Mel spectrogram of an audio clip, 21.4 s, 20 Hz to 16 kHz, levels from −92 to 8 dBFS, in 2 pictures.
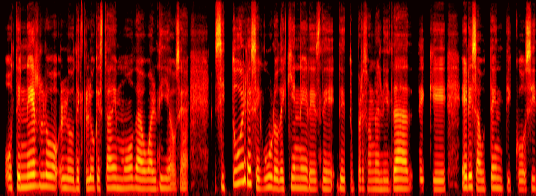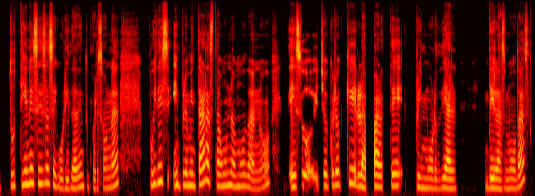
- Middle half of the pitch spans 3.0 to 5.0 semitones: Yes, average, 4.0 semitones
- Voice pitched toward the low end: No, medium, 185 Hz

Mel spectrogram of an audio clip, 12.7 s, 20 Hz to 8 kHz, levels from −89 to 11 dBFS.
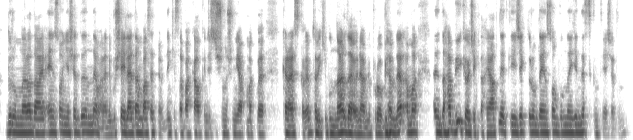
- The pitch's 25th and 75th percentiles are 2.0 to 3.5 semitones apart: Yes, narrow, 2.5 semitones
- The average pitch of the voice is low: Yes, low, 120 Hz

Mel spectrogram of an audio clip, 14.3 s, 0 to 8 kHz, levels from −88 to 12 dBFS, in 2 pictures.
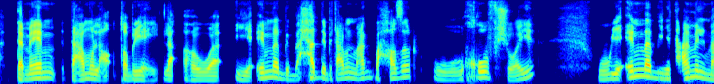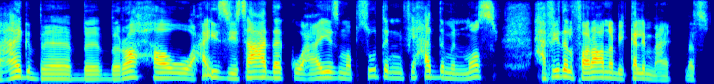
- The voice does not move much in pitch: No, average, 3.8 semitones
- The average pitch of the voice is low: No, medium, 150 Hz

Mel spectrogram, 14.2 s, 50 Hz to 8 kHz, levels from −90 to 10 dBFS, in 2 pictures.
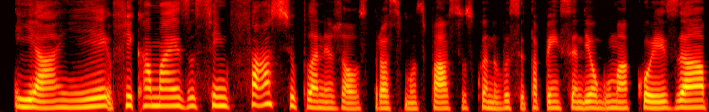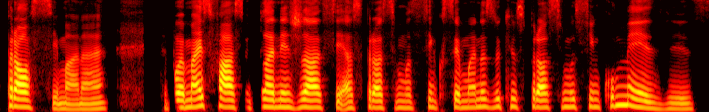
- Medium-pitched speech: Yes, medium, 180 Hz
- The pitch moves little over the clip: No, average, 3.2 semitones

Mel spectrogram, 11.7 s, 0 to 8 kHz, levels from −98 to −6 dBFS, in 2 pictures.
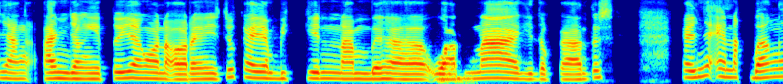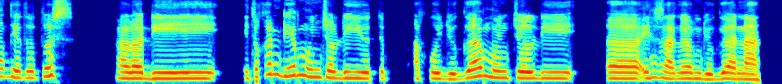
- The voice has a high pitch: Yes, high, 215 Hz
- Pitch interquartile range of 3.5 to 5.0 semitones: No, narrow, 2.6 semitones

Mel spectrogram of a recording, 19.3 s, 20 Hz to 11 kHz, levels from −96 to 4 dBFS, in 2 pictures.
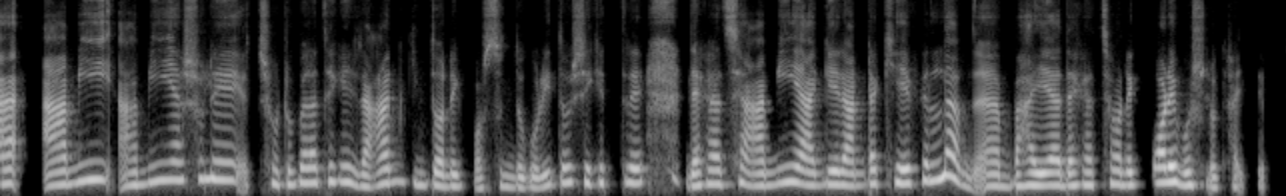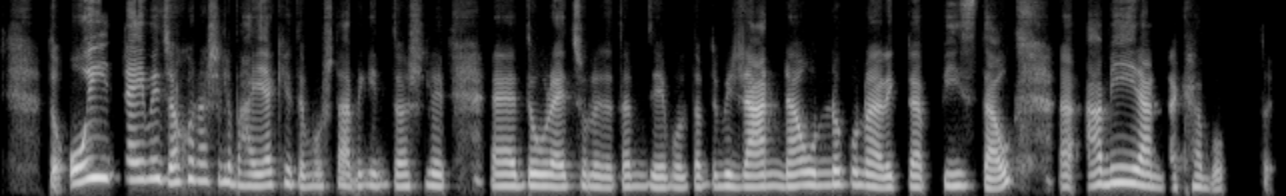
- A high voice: Yes, high, 210 Hz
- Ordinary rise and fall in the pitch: Yes, average, 4.1 semitones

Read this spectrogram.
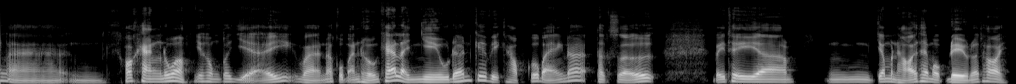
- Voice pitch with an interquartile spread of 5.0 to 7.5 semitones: No, average, 4.3 semitones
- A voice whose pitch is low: Yes, low, 115 Hz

